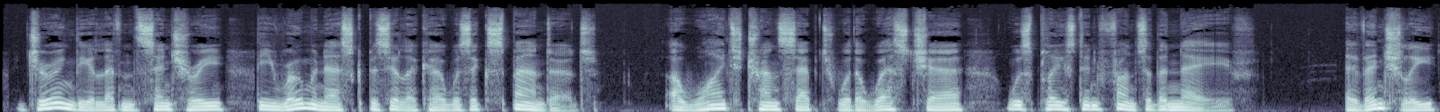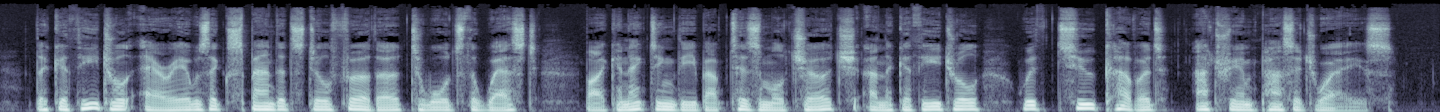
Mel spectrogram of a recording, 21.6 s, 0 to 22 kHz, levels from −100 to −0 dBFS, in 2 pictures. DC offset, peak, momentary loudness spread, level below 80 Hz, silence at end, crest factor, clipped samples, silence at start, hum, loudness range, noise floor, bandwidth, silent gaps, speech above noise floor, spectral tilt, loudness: under 0.1%; 0 dBFS; 7 LU; -32 dBFS; 0.35 s; 14 dB; under 0.1%; 0.15 s; none; 3 LU; -59 dBFS; 16.5 kHz; none; 45 dB; -5 dB/octave; -14 LUFS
